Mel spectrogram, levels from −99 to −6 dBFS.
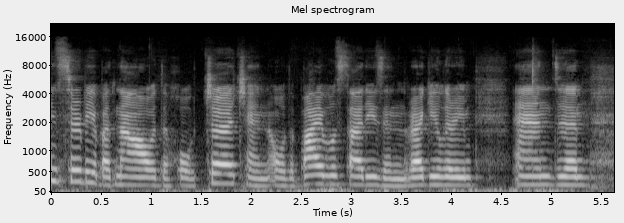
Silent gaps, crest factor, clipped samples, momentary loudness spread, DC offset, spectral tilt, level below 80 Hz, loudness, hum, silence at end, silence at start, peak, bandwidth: none; 16 dB; under 0.1%; 9 LU; under 0.1%; -3.5 dB/octave; -48 dBFS; -29 LUFS; none; 0 s; 0 s; -14 dBFS; 15 kHz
